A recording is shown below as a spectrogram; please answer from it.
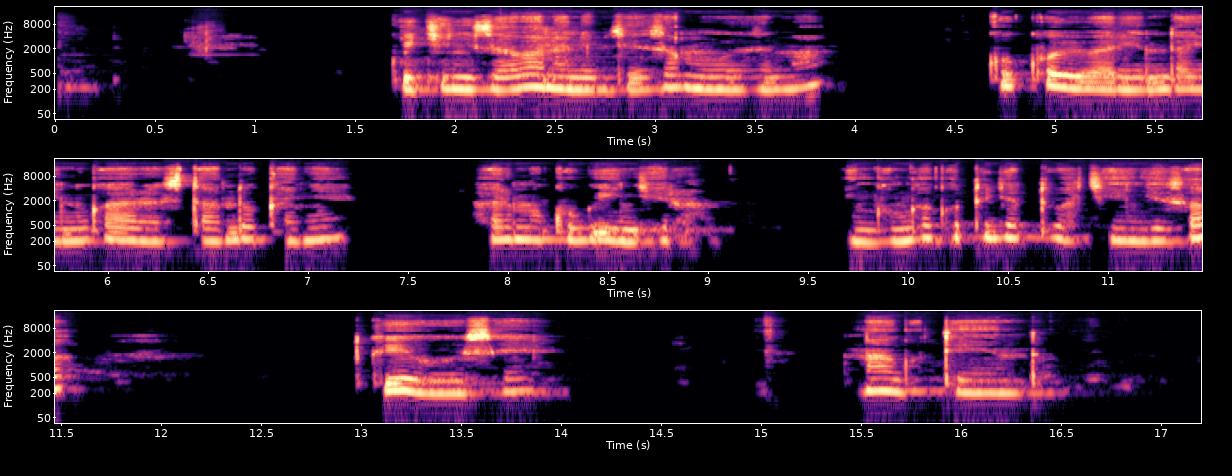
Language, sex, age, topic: Kinyarwanda, female, 18-24, health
